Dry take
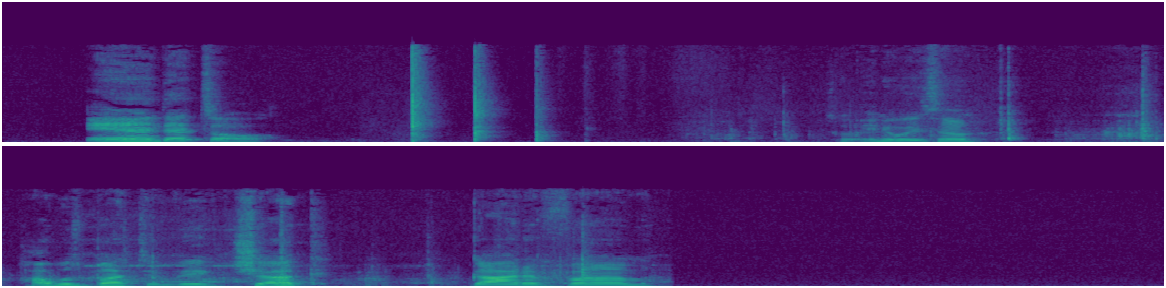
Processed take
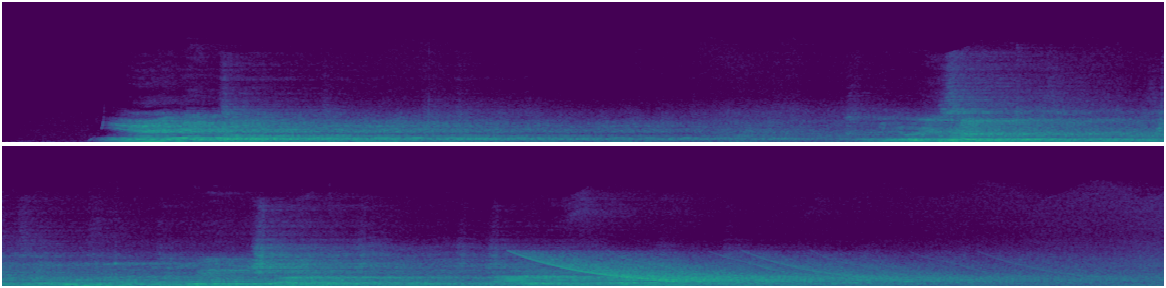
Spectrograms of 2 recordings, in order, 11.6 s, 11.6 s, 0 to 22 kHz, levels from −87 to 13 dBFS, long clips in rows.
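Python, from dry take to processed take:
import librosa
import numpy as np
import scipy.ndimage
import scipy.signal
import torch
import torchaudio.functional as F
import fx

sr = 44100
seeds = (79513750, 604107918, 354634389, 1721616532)

p1 = fx.recorder_agc(x, sr, target_db=-11.0, rise_db_per_s=8.5, max_gain_db=30)
p2 = fx.auto_swell(p1, sr, attack_ms=295.0)
p3 = F.preemphasis(torch.from_numpy(p2), 0.8).numpy()
p4 = fx.dispersion(p3, sr, late='highs', ms=93.0, hz=1000.0)
p5 = fx.wow_flutter(p4, sr, seeds[0], rate_hz=2.1, depth_cents=150.0)
p6 = fx.spec_paint(p5, sr, seeds[1], shape='fall', start_s=8.33, length_s=0.85, low_hz=820.0, high_hz=5700.0, level_db=-39.0)
p7 = fx.air_absorb(p6, sr, metres=330.0)
p8 = p7 + fx.echo_feedback(p7, sr, ms=1170, feedback_pct=38, wet_db=-12.5, dry=0)
p9 = fx.rev_plate(p8, sr, seeds[2], rt60_s=4.1, hf_ratio=0.6, predelay_ms=0, drr_db=-5.0)
p10 = fx.echo_warbled(p9, sr, ms=504, feedback_pct=65, rate_hz=2.8, cents=96, wet_db=-12)
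y = p10 * librosa.db_to_amplitude(5.0)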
